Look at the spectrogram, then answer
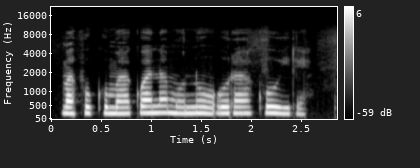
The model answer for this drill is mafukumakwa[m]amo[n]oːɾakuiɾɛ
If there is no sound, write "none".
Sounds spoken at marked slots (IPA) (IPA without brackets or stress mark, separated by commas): n, n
